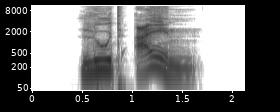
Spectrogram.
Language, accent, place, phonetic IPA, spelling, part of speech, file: German, Germany, Berlin, [ˌluːt ˈaɪ̯n], lud ein, verb, De-lud ein.ogg
- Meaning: first/third-person singular preterite of einladen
